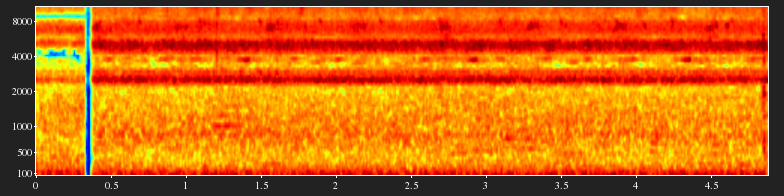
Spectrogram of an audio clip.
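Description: Night insect chorus: crickets trilling steadily at several pitches over a low background rumble, with a brief break in the sound just after the start.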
